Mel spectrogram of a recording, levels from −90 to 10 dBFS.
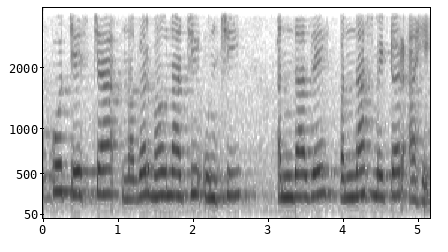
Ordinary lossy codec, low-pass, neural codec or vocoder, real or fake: none; 3.6 kHz; none; real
